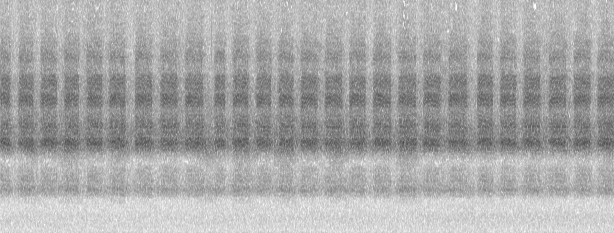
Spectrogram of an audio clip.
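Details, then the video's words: Pine-forest crickets at sunset, XY stereo: a bright, shrill chirp repeating roughly every half second in an even rhythm, layered ringing tones, otherwise quiet woodland ambience. "Cricket sounds in the pine forest"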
